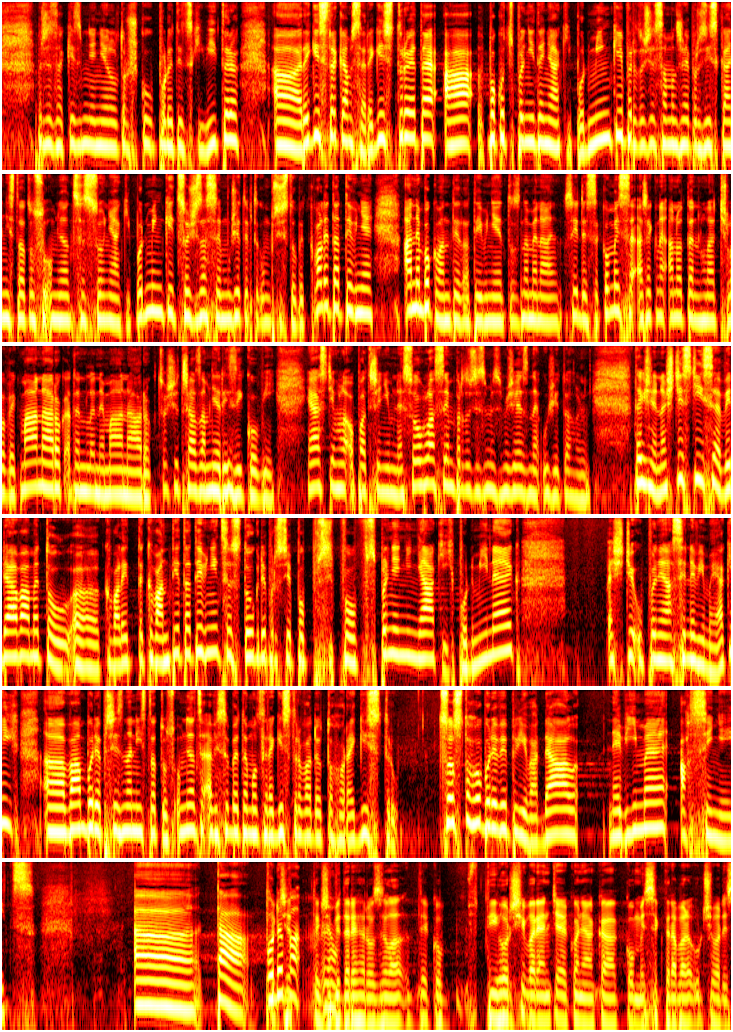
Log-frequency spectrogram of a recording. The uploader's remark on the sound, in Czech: Tento díl podcastu Kolaps se nahrával živě na festivalu audiovizuálního umění a alternativní elektronické hudby Lunchmeat v korzu Národní Galerie v Praze.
